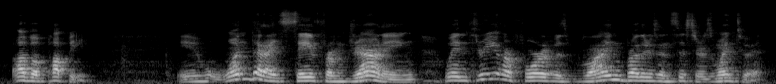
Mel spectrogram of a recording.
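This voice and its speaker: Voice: a little mellow, natural voice. Vlogger playing a comic servant grieving over his dog. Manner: theatrical, swooping emphasis with sudden high outbursts. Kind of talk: rehearsing a Shakespeare comic monologue. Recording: roomy echo, from mic distance.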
